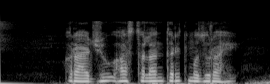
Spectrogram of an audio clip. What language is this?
Marathi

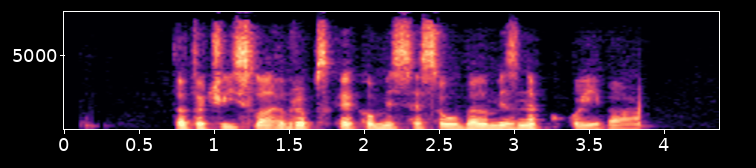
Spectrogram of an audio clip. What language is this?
Czech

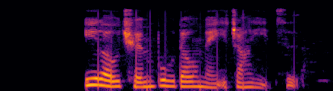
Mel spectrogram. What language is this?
Chinese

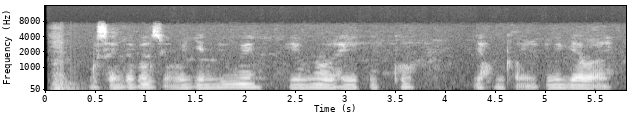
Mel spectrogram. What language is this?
Kinyarwanda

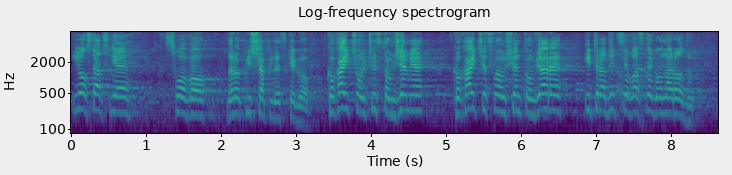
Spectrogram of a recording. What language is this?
Polish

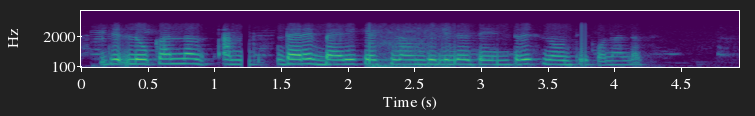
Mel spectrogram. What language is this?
Marathi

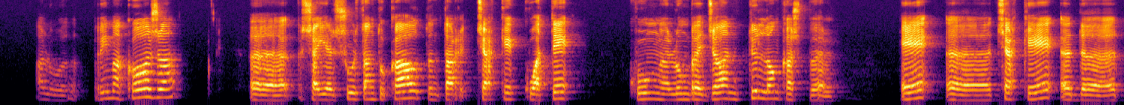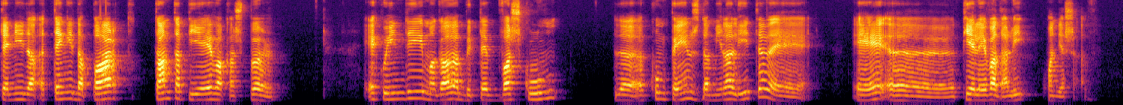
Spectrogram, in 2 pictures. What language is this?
Piedmontese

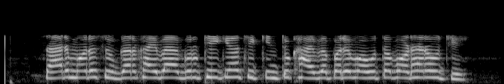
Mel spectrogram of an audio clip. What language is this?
Odia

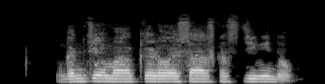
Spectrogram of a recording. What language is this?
Sindhi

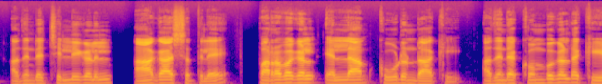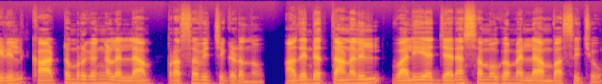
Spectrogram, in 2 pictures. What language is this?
Malayalam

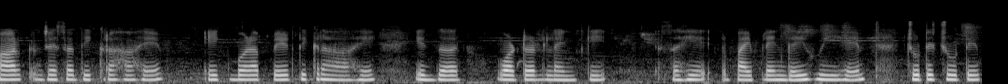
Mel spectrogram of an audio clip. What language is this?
Hindi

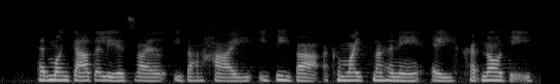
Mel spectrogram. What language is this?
Welsh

